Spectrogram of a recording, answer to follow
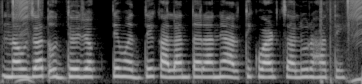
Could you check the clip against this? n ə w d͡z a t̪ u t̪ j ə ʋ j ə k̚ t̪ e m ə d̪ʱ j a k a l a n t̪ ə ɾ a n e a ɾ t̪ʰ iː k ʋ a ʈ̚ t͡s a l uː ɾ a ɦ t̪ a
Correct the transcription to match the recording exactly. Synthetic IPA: n ə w d͡z a t̪ u d̪ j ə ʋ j ə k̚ t̪ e m ə d̪ʱ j e k a l a n t̪ ə ɾ a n e a ɾ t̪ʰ i k ʋ a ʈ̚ t͡s a l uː ɾ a ɦ t̪ e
